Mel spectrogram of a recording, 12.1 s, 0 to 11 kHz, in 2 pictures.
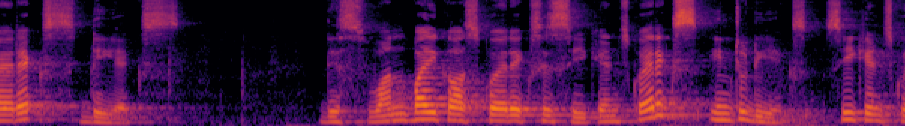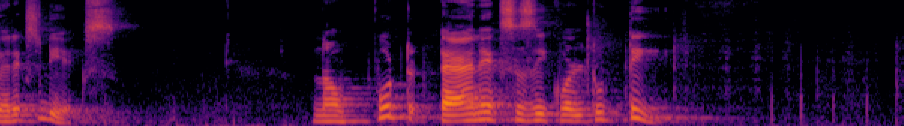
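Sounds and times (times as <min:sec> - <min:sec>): chalk tapping: 0:01.0 - 0:02.0, 0:08.5 - 0:12.0
chalk scratching on blackboard: 0:01.0 - 0:02.1, 0:08.8 - 0:12.0.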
